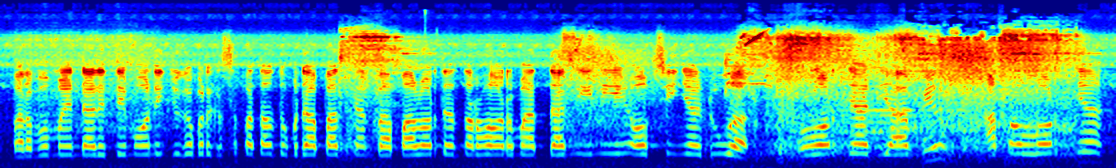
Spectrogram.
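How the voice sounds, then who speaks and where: Male Indonesian esports caster, excited fighting game announcer delivery, very high voice, loud noise behind him. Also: quick pace. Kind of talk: esports match commentary.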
